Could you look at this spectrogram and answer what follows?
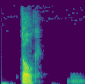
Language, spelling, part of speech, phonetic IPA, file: Russian, толк, noun, [toɫk], Ru-толк.ogg
- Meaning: 1. sense, use, judgment 2. talk, rumor 3. doctrine, trend, sort 4. push, shove, thrust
